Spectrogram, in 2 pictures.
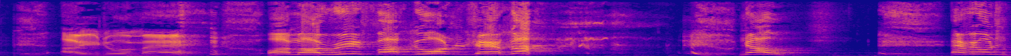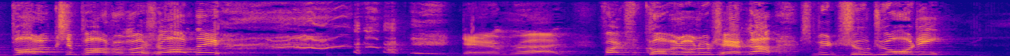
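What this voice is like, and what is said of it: Impression of True Geordie. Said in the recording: “A True Geordie doing an impression of another True Geordie there.”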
